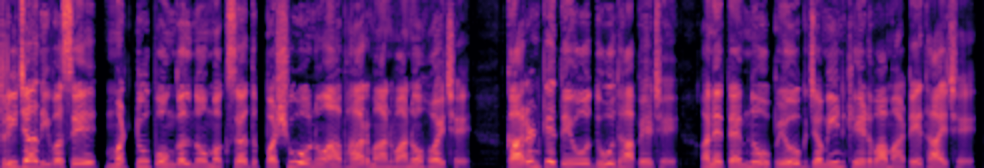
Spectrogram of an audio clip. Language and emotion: Gujarati, neutral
